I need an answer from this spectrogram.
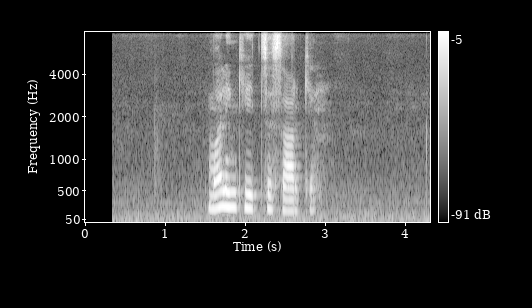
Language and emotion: Russian, neutral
